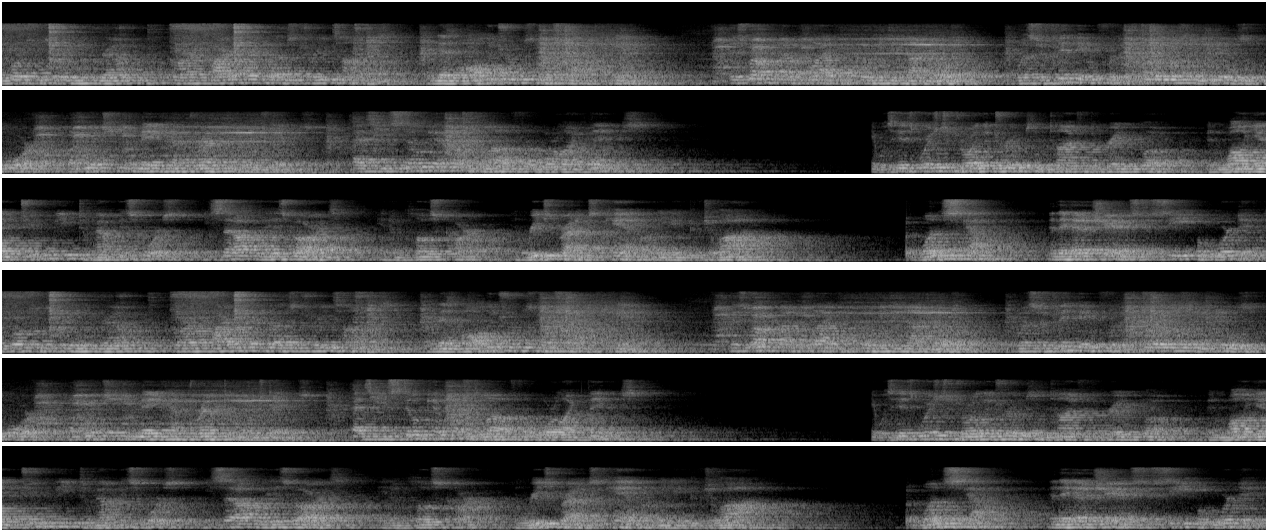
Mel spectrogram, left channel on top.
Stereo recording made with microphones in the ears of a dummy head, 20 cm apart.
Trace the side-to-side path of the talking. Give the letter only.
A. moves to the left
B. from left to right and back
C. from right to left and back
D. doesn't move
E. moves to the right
B.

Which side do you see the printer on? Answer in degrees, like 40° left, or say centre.
30° left.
